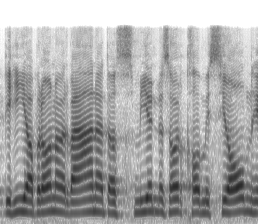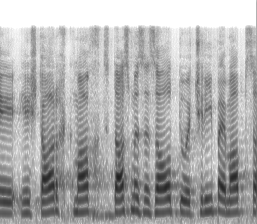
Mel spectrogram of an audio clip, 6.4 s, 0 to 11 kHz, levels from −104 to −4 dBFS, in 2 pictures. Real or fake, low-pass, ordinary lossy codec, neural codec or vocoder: fake; 7.2 kHz; none; codec, 16 kHz, 4 kbps, X-Codec, HuBERT features, trained on LibriSpeech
